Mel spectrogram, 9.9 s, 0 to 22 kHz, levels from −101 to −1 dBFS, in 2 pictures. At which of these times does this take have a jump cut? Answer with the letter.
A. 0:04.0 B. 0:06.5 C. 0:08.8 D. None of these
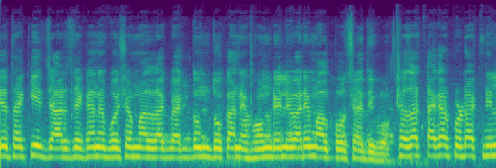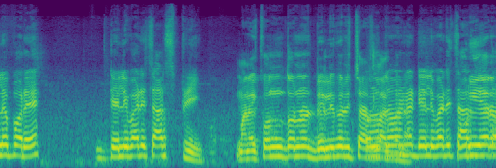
A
